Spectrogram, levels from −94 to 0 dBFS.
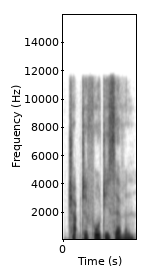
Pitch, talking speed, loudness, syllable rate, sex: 185 Hz, 160 wpm, -16 LUFS, 6.2 syllables/s, female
